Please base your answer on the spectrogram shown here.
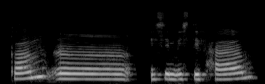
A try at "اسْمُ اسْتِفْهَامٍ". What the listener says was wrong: اسم استفهام. في القراءة نقول اسم استفهام. همزanya jangan dibaca karena hamzah wasal.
